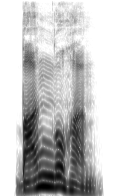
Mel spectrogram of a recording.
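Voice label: "bangohan", Japanese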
